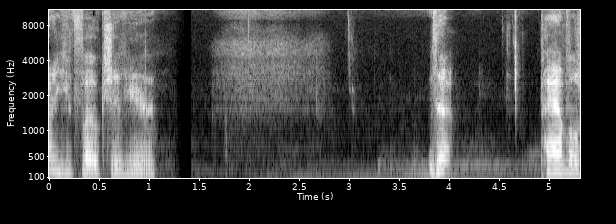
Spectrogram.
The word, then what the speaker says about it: Pavel: Read just like gravel, but Pavel.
